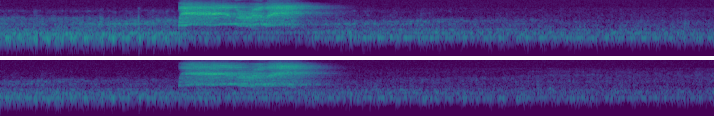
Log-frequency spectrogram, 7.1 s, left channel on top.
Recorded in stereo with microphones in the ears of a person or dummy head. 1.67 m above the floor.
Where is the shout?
60° left (ahead or behind), 1.1 m.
